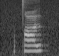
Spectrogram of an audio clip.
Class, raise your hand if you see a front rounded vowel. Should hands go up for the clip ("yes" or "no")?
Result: yes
